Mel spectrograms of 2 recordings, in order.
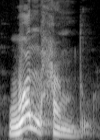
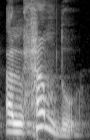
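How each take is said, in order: First: The initial glottal stop and vowel are dropped. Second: It starts with a glottal stop and 'a'. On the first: "we are not pronouncing this hamza before this lam in the connected speech" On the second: "we pronounced this initial hamza with a, with a fatha"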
